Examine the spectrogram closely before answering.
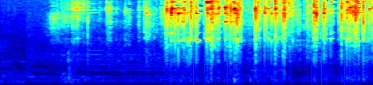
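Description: Keys jangle, a bright metallic clinking that starts softly and grows into a busy, irregular rattle for a few seconds, with no voices.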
